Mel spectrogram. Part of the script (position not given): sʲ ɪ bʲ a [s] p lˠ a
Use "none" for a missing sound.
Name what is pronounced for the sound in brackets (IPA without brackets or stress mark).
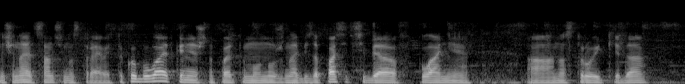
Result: f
